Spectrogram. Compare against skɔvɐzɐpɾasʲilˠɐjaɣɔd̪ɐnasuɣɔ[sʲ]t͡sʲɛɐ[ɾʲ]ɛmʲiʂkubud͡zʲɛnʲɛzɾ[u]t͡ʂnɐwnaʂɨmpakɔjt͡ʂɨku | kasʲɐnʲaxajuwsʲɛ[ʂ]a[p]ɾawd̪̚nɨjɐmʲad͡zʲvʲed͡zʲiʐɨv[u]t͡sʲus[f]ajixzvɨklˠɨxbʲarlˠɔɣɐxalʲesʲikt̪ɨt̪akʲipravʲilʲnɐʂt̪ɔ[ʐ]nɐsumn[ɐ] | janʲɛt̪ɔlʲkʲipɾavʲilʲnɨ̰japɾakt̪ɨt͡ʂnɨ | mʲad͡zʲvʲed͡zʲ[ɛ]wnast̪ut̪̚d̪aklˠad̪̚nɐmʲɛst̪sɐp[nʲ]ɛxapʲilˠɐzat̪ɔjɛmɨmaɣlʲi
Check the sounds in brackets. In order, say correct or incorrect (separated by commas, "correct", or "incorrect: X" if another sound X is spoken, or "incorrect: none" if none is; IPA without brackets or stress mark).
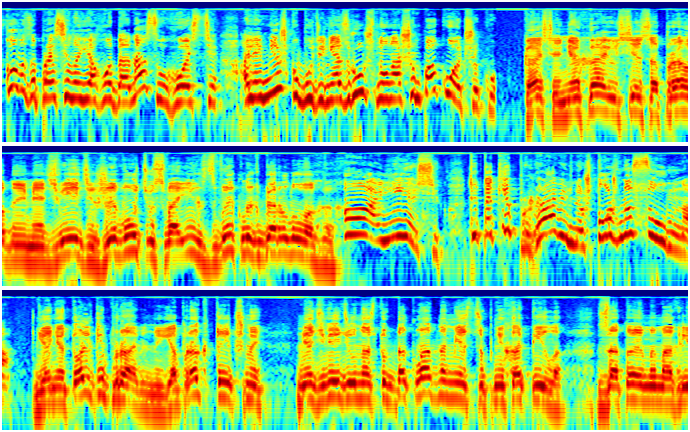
correct, incorrect: lʲ, correct, incorrect: s, correct, correct, incorrect: v, correct, correct, incorrect: i, correct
